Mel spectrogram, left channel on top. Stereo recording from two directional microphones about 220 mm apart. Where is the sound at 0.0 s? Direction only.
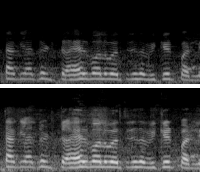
10° left (ahead or behind).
